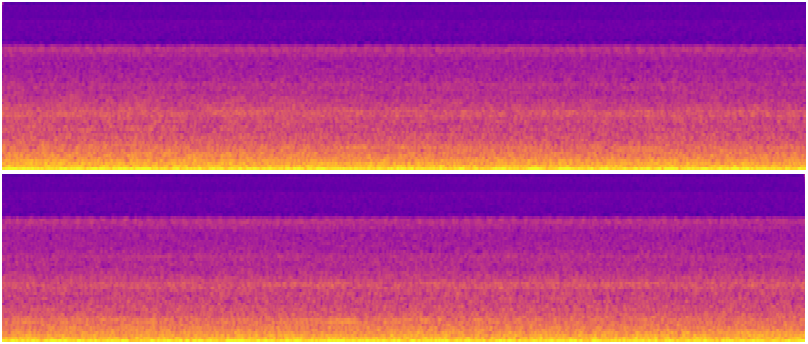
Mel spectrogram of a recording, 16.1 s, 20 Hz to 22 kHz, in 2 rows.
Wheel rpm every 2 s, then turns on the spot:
0, 0, 0, 0, 0, 0, 0, 0.
none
